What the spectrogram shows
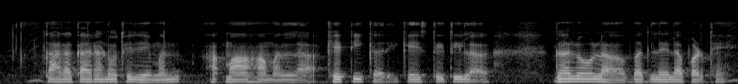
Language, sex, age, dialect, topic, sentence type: Chhattisgarhi, male, 18-24, Central, agriculture, question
